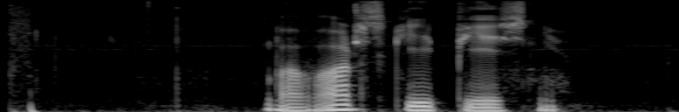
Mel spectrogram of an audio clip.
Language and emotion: Russian, sad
